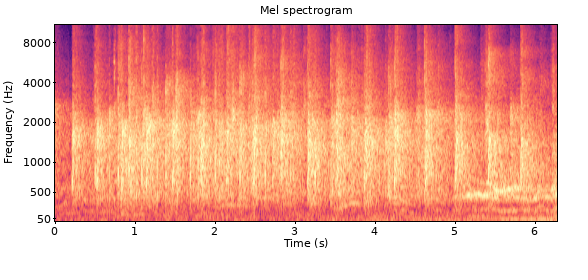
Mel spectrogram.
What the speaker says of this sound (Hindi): आइए जोरदार तालियां हो जाए इनके लिए।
